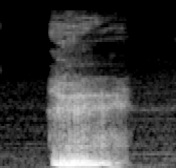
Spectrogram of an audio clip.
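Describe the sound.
A man growls back in answer to a growl from the bushes, a single low, rough growl lasting under a second, loud and throaty with a gravelly texture, with no other voices around it.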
